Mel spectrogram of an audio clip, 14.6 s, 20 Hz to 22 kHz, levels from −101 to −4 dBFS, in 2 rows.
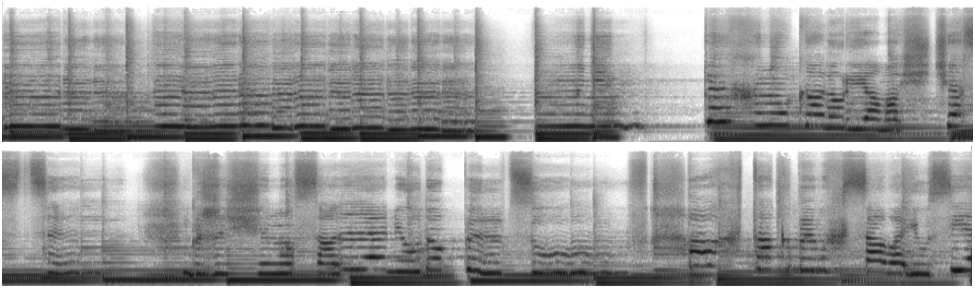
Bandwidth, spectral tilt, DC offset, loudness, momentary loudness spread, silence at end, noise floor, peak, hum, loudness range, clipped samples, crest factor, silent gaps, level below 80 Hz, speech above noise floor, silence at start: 17.5 kHz; -6.5 dB/octave; under 0.1%; -20 LUFS; 6 LU; 0 s; -45 dBFS; -4 dBFS; none; 4 LU; under 0.1%; 14 dB; none; -42 dBFS; 26 dB; 0 s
